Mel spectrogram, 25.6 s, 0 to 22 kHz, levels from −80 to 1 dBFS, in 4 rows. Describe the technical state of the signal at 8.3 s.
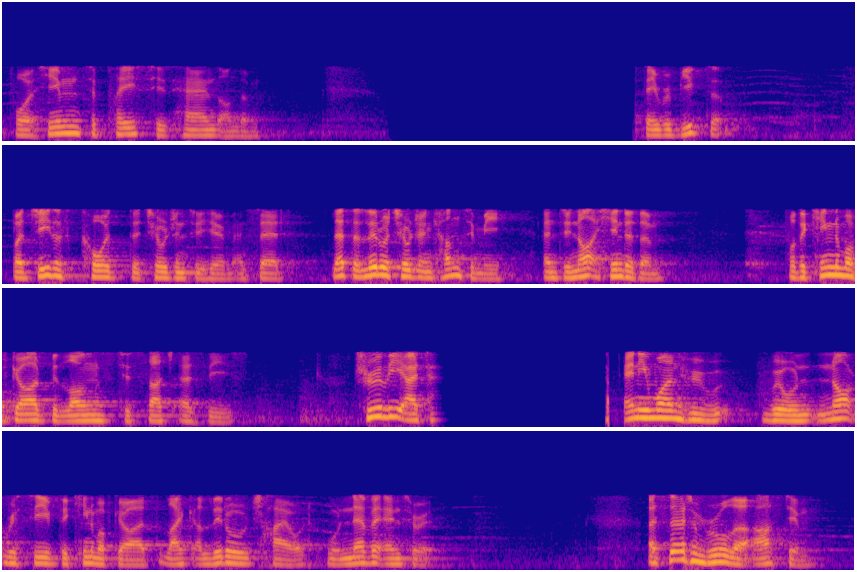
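At 8.3 s the audio is inside a jitter buffer speed-up that runs from 7.57 to 11.44 s. The receiver's buffer had built up more audio than its target, so it cut out short pitch-period-length segments over and over to drain the excess. About half a second is removed across the span, so the sound plays roughly 14% fast at unchanged pitch and comes across as hurried, all within the 4 kHz band of the call path.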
